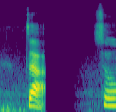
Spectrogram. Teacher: جب زبان کی نوک اور اوپر والے سامنے کے 2 دانتوں کی جڑوں سے لگے گی تو تا ادا ہوگا اور تا کی ادائیگی میں ہلکا سا ایئر فلو ہے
